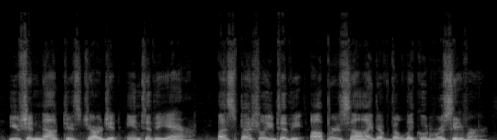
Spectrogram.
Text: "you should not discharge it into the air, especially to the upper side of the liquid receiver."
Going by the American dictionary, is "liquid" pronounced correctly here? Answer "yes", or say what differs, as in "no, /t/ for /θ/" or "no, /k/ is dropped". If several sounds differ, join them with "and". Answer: yes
